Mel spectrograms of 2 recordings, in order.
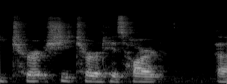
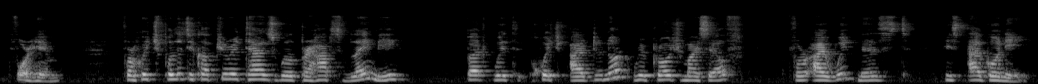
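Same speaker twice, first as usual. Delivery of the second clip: put-on French accent; 9 semitones higher than usual. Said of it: "with a French accent".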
